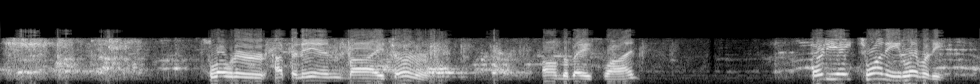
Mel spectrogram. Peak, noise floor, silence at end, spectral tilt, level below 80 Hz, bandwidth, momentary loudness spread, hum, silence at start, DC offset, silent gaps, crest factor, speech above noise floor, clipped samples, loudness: 0 dBFS; -44 dBFS; 0 s; -5 dB/octave; -46 dBFS; 5.4 kHz; 12 LU; none; 0 s; under 0.1%; none; 8 dB; 38 dB; 3%; -8 LUFS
